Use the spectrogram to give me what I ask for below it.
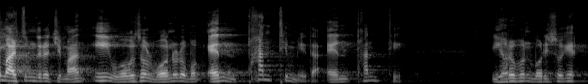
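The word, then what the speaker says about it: ἐν παντί: 앤판티를 묵상하다가 어떻게 이것이 우리 생활에 젖어들 건가 딱 생각나는게 있더라고. 팬티더라고. 발음이 똑같아. 그냥 해도 돼. 앤 팬티 그래도 똑같아요.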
